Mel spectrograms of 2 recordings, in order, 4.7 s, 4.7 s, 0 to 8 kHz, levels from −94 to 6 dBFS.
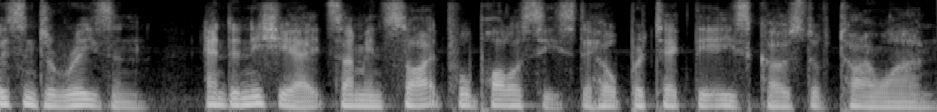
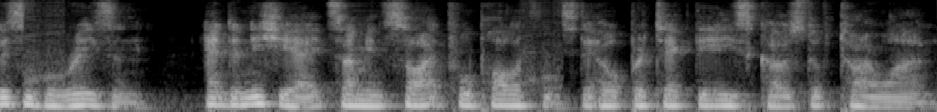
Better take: first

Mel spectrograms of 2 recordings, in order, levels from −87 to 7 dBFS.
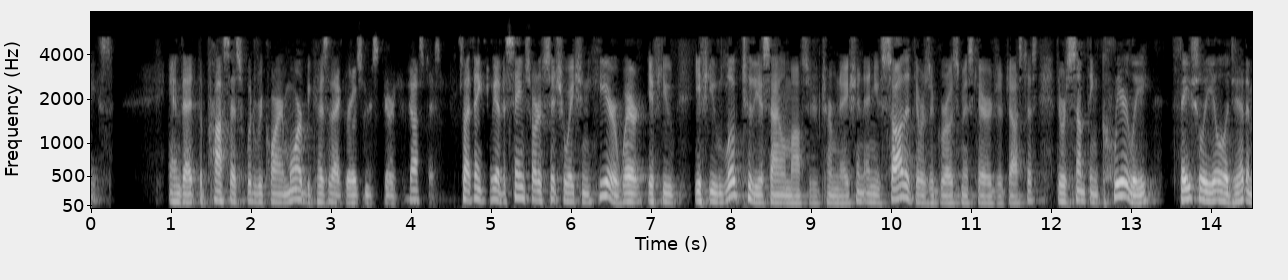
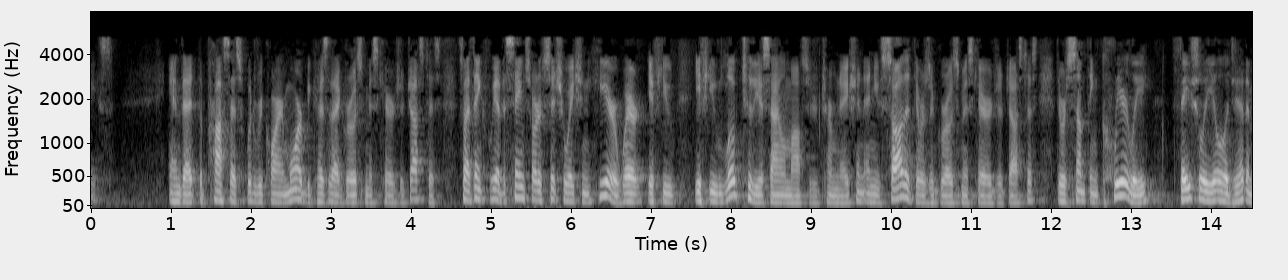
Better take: second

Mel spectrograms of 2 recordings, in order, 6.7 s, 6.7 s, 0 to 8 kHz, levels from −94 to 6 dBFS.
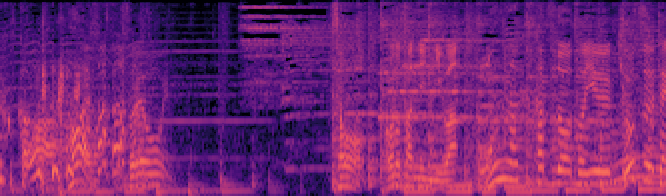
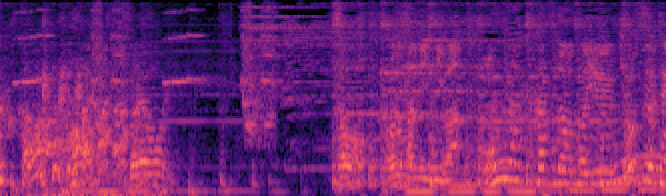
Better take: first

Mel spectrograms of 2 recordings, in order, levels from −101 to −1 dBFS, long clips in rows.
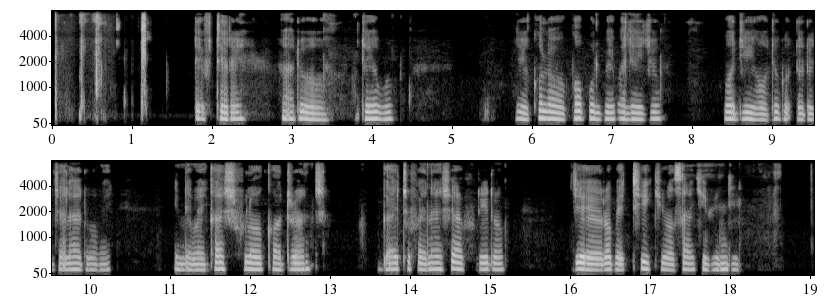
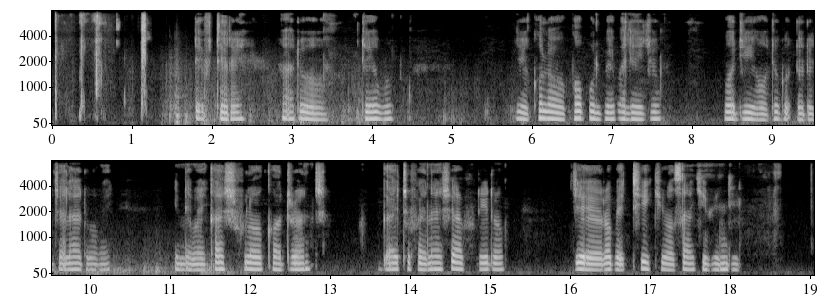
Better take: first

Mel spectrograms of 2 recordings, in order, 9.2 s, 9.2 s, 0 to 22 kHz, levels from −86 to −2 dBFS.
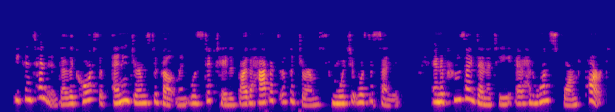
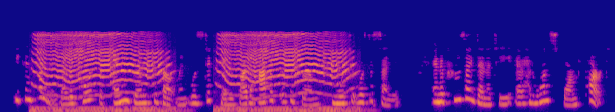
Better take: first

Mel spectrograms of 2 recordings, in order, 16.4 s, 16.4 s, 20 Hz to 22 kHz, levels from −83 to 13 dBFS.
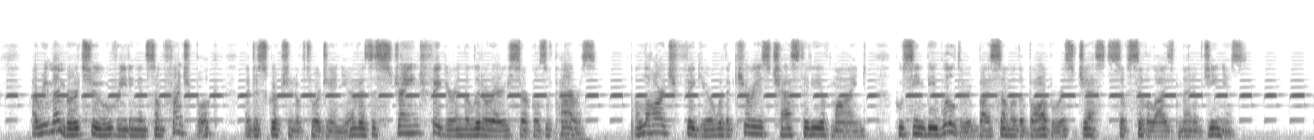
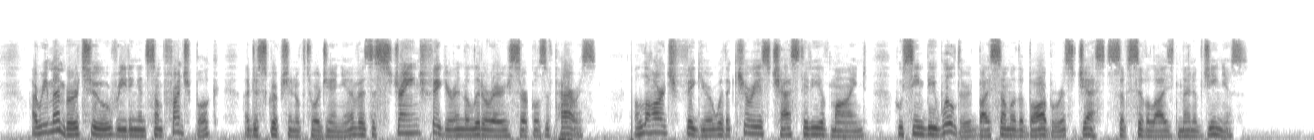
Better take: second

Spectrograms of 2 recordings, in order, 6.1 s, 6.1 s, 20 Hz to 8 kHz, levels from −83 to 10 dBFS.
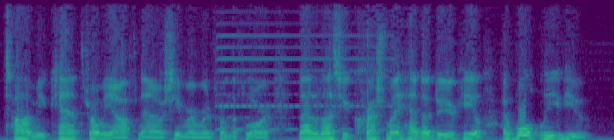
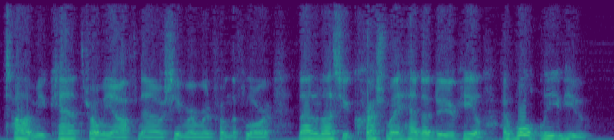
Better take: second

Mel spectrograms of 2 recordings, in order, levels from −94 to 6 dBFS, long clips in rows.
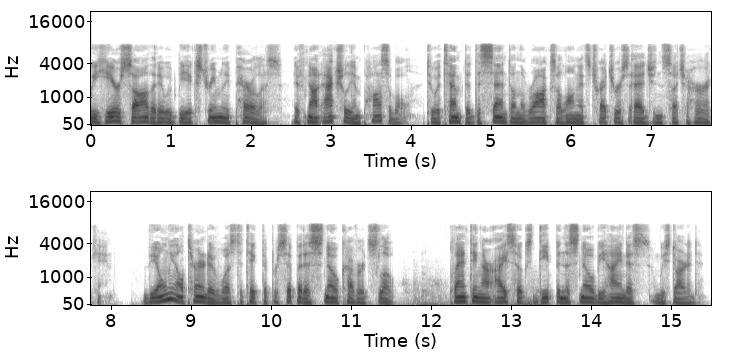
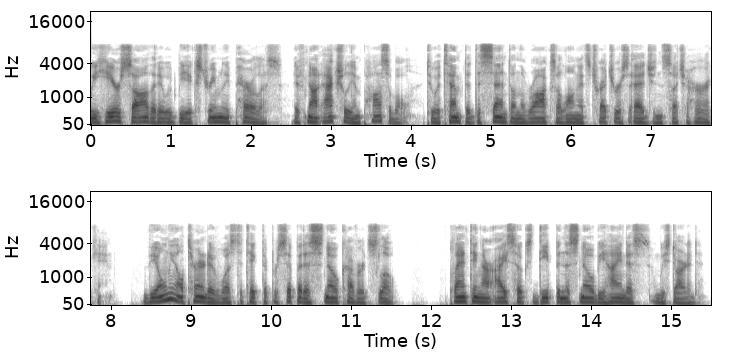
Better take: second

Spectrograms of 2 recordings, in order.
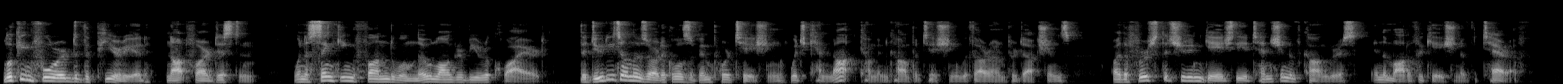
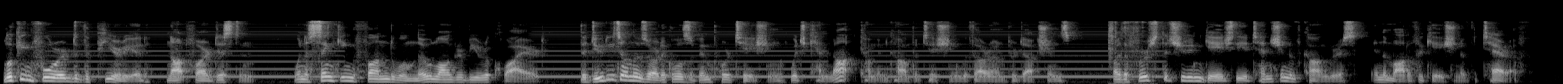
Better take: first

